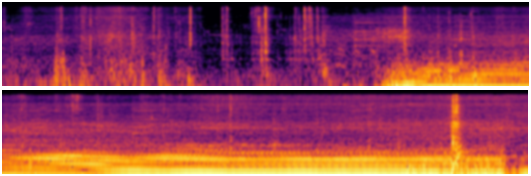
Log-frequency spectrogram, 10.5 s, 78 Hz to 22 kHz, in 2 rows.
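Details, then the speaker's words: MK1 Audi TT Quattro with new Maxpeeding rods and a mildly ported, fully rebuilt head, on break-in oil; a few seconds of jingling, then a quick catch, brief flare and smooth, even idle. Sounds healthy, though the first start idled badly. "But anyway, got it up and running. Sounds good. I got some braking oil in it, so I have to drive it about 500 miles to break in, and then of course drain this oil and put some synthetic oil in."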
